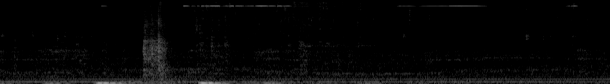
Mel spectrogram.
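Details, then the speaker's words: Oil-fired furnace hot-water heating after replacing a bad TACO zone valve head: steady low hum with faint water rush in the pipes and a couple of soft knocks while waiting for the circulator; zone flowing normally. "Yeah, I hear the water flowing. I'm waiting for the circulator to kick on in the furnace."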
